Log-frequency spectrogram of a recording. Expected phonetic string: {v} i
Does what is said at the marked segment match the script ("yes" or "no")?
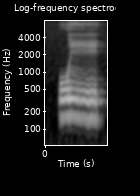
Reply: no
